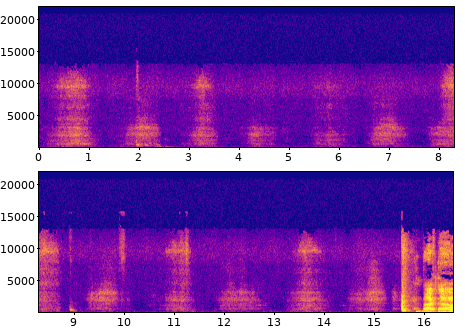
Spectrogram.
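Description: A man breathes out in slow, steady rhythmic breaths nearby.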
